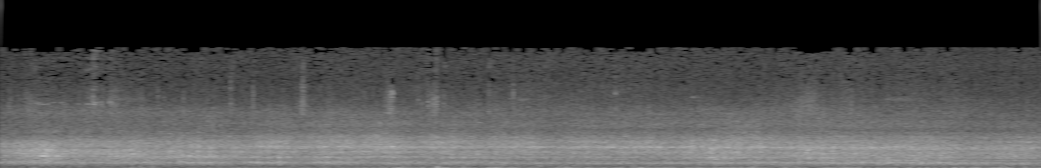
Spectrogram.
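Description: Passenger train passing along the main line, a steady roar of wheels on rail, with wind buffeting the microphone.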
